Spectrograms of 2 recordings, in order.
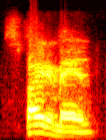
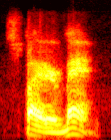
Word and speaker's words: Spider-Man: There's a little space, a little pause between spider and man. So, it's actually Spider-Man, not Spider-Man.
